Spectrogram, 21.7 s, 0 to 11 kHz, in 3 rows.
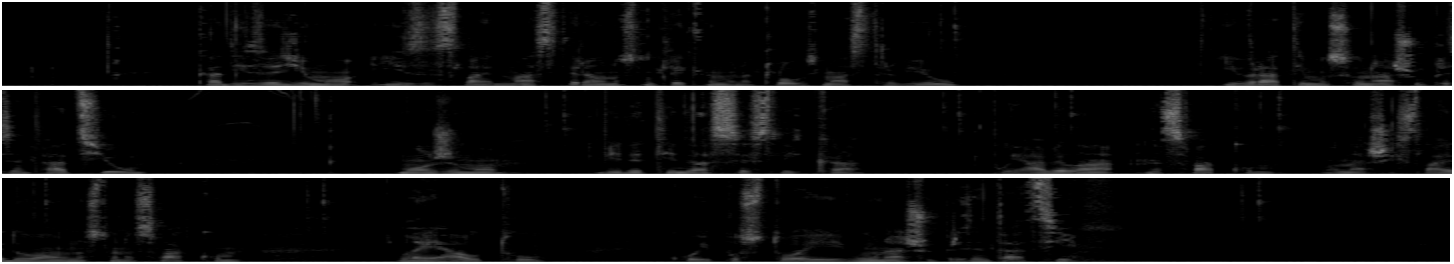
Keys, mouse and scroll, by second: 4.7 click, 8.2 scroll up 1, 10.0 click, 13.9 scroll down 1, 14.6 click, 20.7 click, 21.1 scroll up 1.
